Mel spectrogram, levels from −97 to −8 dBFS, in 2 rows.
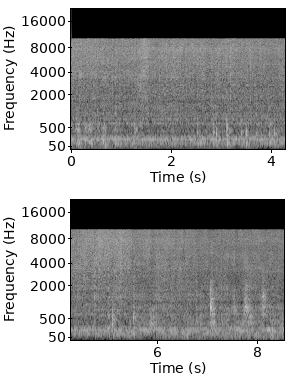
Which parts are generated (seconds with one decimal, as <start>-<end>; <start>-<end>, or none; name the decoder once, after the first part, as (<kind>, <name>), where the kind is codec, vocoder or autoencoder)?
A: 5.4-8.6 (codec, SNAC)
